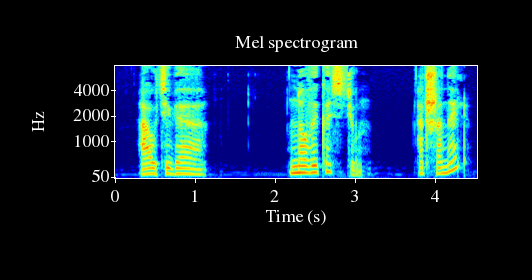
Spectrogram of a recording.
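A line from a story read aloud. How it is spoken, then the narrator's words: Calm. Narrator (Russian): спокойно продолжал Велихов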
